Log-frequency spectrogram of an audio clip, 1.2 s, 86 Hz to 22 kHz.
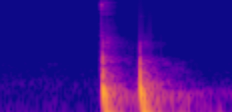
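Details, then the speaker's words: Hotone Nano Legacy Captain Sunset 5W solid-state guitar amp head with a guitar connected, all knobs up and the bridge pickup selected. Two sharp thumps a fifth of a second apart come at switch-on, then silence. The power-on pop is loud; cause suspected, not confirmed. "boom makes a big pop now I've got my guitar in there I've got all the knobs turned up I am on the bridge position pickup"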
